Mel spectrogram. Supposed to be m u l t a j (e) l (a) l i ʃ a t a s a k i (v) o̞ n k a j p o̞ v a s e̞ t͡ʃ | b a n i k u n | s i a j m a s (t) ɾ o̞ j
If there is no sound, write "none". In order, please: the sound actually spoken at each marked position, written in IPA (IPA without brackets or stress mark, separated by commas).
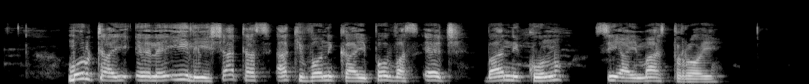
e, i, v, t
